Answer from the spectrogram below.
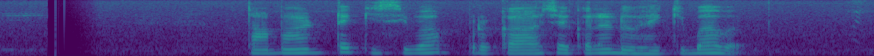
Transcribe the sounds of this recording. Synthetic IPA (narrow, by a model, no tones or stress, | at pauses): t̪amaɳʈəkisiʋapɾɐkaːʃɐkɐɾɐnoɦekibaʋə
